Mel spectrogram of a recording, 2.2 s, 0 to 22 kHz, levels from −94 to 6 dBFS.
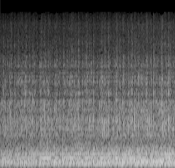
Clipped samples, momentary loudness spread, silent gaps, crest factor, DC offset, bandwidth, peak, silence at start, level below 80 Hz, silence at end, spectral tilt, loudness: under 0.1%; 4 LU; none; 14 dB; under 0.1%; 14.5 kHz; -6 dBFS; 0 s; -36 dBFS; 0 s; -7.5 dB/octave; -20 LUFS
